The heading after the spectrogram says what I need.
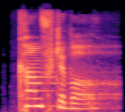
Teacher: Do not give every syllable the same weight. Let the first part carry the stress.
